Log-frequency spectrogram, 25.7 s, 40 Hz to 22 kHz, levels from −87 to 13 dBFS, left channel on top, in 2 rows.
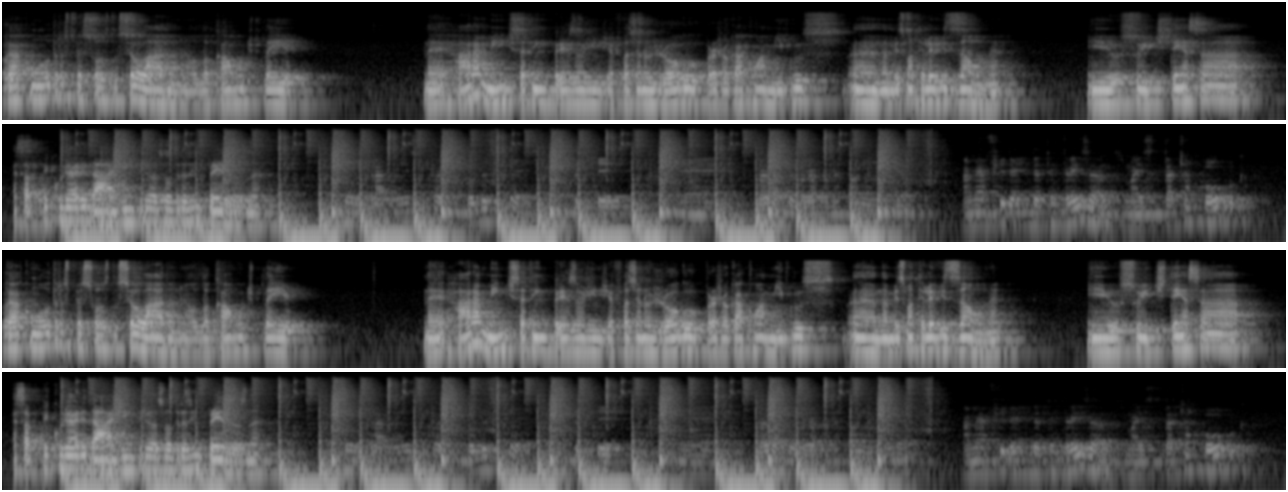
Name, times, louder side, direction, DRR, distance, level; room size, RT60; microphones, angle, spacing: voice 1, 0.0-2.9 4.2-10.0 10.8-12.4 12.9-15.4, right 1 dB, 65° right, 4 dB, 2.1 m, -25 dB
voice 2, 11.0-11.4 16.3-19.0 19.6-22.0 22.4-25.2, left 1 dB, 70° left, 2 dB, 4.0 m, -44 dB
sound 1, 13.4-22.1, equal, 5° right, 2.1 m, -31 dB
24.0 x 12.0 x 4.9 m, 0.75 s
head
